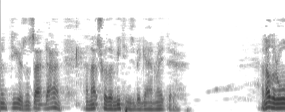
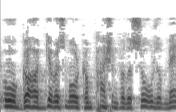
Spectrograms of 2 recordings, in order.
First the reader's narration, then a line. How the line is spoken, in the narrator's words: a young fellow, his name was Tom, he'd only been saved a year, suddenly stood up in the prayer meeting and he cried out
